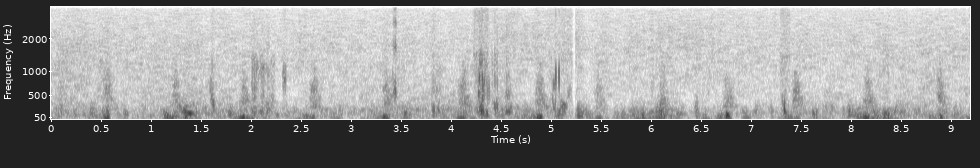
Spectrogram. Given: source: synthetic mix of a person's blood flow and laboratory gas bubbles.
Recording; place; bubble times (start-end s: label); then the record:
Doppler ultrasound of blood flow; subclavian vein
1.59-1.66 s: bubbles
2.01-2.25 s: bubbles
2.32-2.37 s: bubbles
3.41-3.48 s: bubbles
3.81-3.91 s: bubbles
4.24-4.64 s: bubbles
4.99-5.22 s: bubbles
7.29-7.40 s: bubbles
From the record:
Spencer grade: 2 (many but less than half of the cardiac periods contain bubble signals, singularly or in groups); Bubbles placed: anywhere in the cardiac cycle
